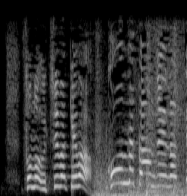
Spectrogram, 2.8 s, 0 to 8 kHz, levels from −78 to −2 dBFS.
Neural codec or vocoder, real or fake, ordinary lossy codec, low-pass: none; real; none; 7.2 kHz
